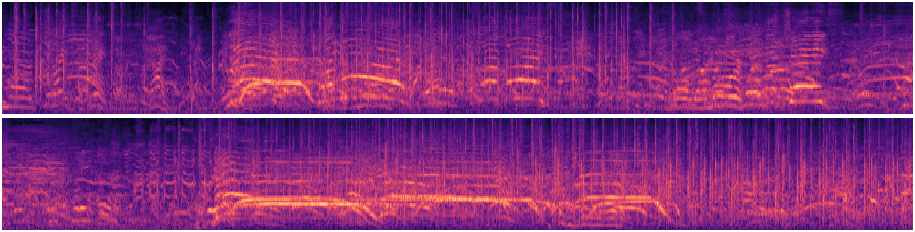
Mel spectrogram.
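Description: A crowd of children and adults cheers and shouts outdoors.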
